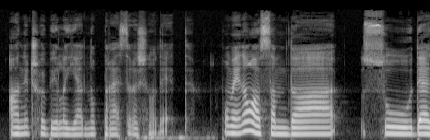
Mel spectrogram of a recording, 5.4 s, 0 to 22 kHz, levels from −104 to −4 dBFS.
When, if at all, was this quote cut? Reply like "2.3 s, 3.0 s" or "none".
2.7 s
